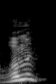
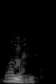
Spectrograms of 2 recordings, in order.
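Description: First: It is said in a harsh, disrespectful tone. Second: It is said in a warm, tender tone. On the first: The speaker looks down on the person addressed. The speaker calls it wrong. "not like that at all, not disrespectful at all" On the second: The speaker feels close affection for the person addressed. The speaker calls it right. "It was more like when you look at your mom, you say, "Mom,""

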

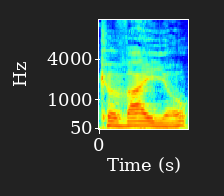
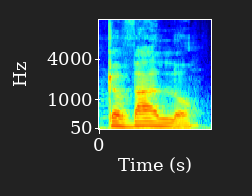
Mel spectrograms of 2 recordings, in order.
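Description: First: The double L is said like a Y sound. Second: The double L is said as a clear L. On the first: The speaker calls it wrong. "It's not cavallo" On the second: The speaker calls it right. "it's cavallo. In Italian, you don't do the y sound with two L's"

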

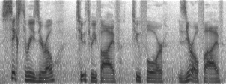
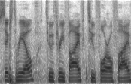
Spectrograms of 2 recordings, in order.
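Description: First: The number is said more slowly. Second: The number is said at normal speed.

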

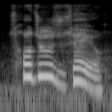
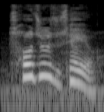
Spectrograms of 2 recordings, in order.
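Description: No difference in how they are said.

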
